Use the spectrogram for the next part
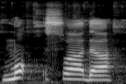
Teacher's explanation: حمزہ ساکن ہو تو جھٹکا دے کے پڑھا جاتا ہے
